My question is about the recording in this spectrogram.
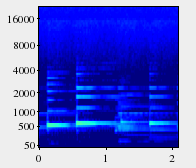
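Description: Faint, calm solo piano music with slow, sustained notes, a new note struck about every half second.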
